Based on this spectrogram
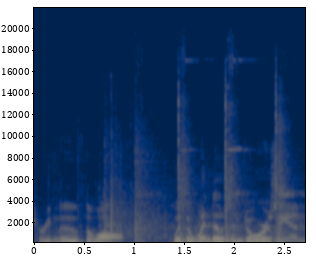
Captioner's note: hammering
